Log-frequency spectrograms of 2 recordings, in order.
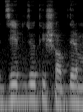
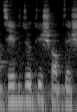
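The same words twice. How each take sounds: The two takes are said the same way.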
